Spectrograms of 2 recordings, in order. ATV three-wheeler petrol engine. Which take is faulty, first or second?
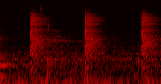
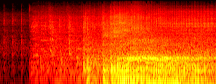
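first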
